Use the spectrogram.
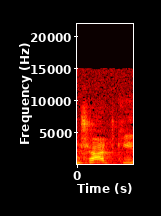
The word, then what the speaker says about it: tchotchke: There's another C-H, a ch, and then a K-E that says key. Which it never would. K-E in any other word. Bike, it's not like bike key. But in tchotchke, the K-E says key.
